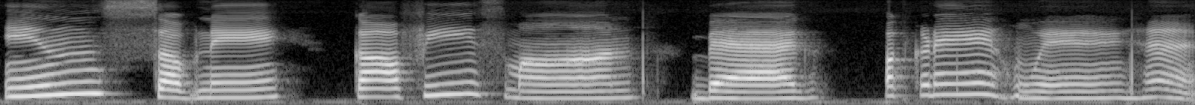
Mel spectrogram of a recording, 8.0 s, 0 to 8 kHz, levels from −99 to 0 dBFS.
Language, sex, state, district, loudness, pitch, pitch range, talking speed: Hindi, female, Punjab, Fazilka, -15 LUFS, 220 Hz, 200-275 Hz, 70 wpm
